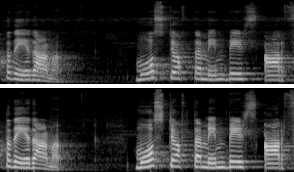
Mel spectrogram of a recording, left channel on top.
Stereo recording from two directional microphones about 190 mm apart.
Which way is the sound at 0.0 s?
30° right (ahead or behind).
